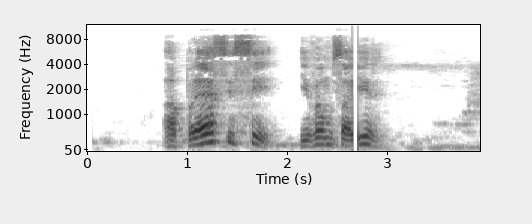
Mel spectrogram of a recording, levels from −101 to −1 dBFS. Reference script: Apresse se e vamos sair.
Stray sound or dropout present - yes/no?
yes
